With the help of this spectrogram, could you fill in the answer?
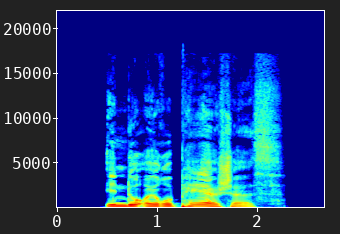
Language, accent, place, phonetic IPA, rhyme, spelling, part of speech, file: German, Germany, Berlin, [ˌɪndoʔɔɪ̯ʁoˈpɛːɪʃəs], -ɛːɪʃəs, indoeuropäisches, adjective, De-indoeuropäisches.ogg
- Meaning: strong/mixed nominative/accusative neuter singular of indoeuropäisch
